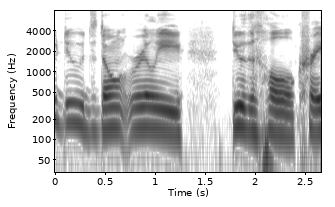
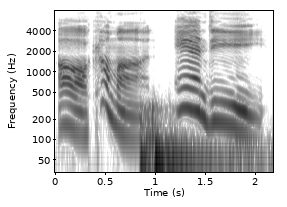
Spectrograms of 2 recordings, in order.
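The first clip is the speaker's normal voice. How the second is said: usual speaking voice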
